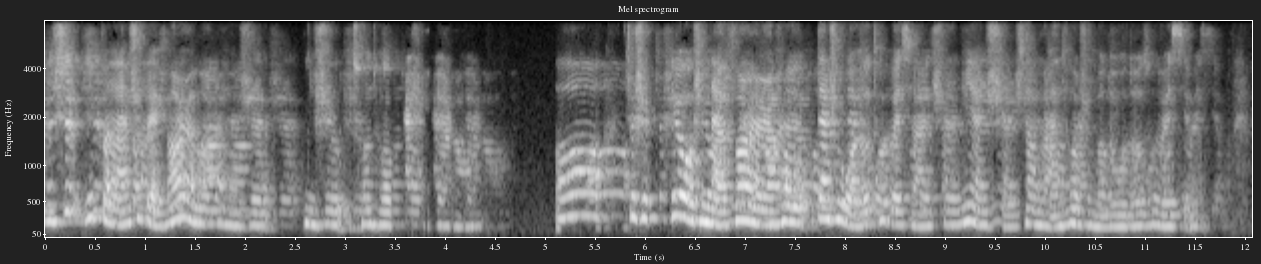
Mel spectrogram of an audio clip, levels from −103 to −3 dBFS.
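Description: From start to finish the speech carries an echo with no canceller: the far end's loudspeaker output reaches its microphone and returns unremoved, so every phrase is shadowed by a copy about 10 dB quieter, arriving roughly a third of a second later. A spectrogram shows each syllable's pattern repeated faintly to its right, and the waveform shows smeared tails filling the pauses.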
